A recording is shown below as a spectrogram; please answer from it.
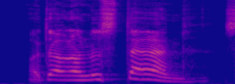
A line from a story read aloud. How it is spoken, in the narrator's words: said Paul, his cheek pushed flat against the desk, his voice a muffled squeak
